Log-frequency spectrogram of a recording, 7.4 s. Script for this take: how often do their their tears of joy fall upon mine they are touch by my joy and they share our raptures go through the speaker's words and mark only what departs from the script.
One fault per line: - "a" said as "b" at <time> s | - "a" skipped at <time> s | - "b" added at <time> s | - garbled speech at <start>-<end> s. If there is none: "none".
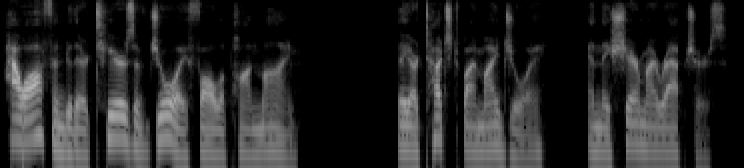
- "their" skipped at 0.9 s
- "touch" said as "touched" at 4.2 s
- "our" said as "my" at 6.4 s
